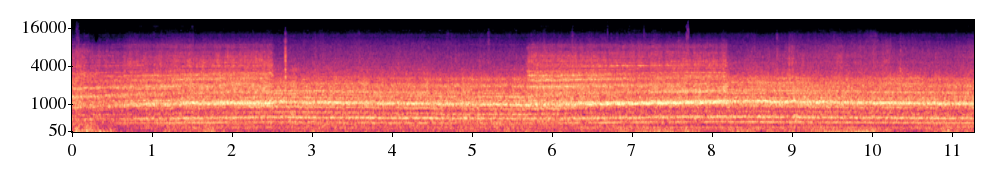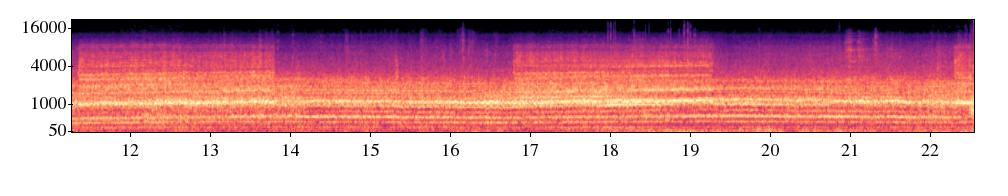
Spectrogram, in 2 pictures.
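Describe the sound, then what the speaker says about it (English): A motorbike ridden right beside the sand gives off a loud, unbroken engine drone for the whole stretch, its pitch gently rising and falling, with no talk over it. "I like how loud the motor is because it kind of warns people that you're coming"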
